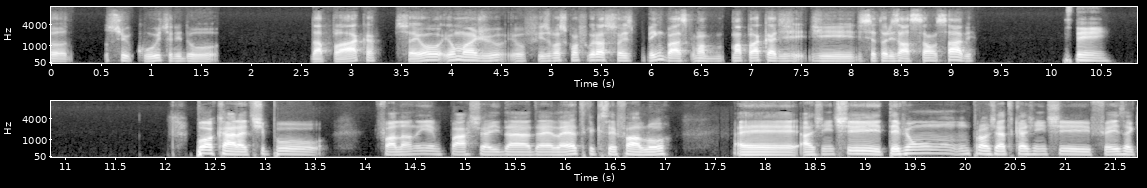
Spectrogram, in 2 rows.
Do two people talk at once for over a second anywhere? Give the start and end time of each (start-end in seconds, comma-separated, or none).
none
